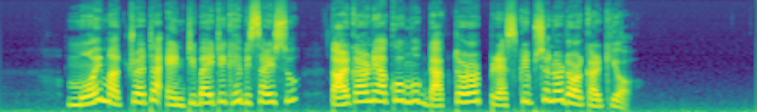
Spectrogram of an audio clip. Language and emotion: Assamese, angry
